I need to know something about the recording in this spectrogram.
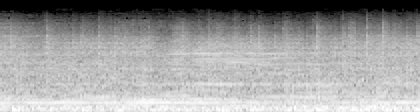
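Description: Rock band playing live and loud: distorted electric guitars through Marshall amplifiers, with bass and steady drum hits.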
